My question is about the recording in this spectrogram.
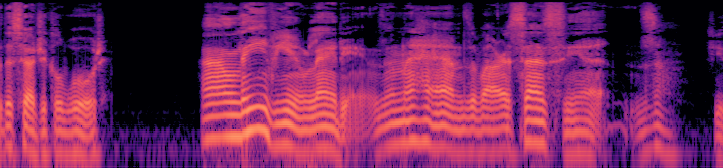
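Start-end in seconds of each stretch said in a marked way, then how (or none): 2.0-6.6 slow, purring villain voice; sinister villainess. Acted. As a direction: hand them over with menace. Esme's villain voice.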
